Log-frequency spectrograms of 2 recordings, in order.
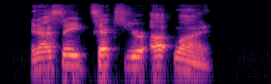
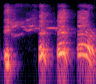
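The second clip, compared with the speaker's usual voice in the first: a burst of much higher laughter; 5 dB louder than usual. Real, not acted. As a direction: laugh at your own story. Laughs at his own story.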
